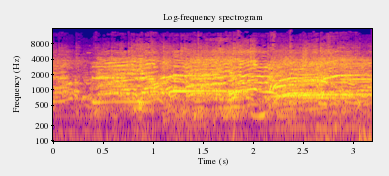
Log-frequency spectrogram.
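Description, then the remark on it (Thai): A dense crowd of Thai people in New York cheers and shouts in welcome, calling out 'Prime Minister' to Pita Limjaroenrat, former Move Forward Party leader, inside the Thai Buddhist temple Wat Thai Thavornvanaram in Queens, New York. Many overlapping voices, loud and sustained for a few seconds. “เสียงร้องต้อนรับและการเรียกว่านายก ที่ดังขึ้นภายในวัดพุทธไทยถาวรวนาราม ในย่านควีนส์คือกำลังใจที่ชาวไทยในนิวยอร์กมอบให้กับพิธาลิ้มเจริญรัตอดีตหัวหน้าพักก้าวไกลที่การเยี่ยมเยือนชาวไทยเป็นหมุดหมายหนึ่งในวาระการเดินทางมาสหรัฐในสัปดาห์นี้”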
